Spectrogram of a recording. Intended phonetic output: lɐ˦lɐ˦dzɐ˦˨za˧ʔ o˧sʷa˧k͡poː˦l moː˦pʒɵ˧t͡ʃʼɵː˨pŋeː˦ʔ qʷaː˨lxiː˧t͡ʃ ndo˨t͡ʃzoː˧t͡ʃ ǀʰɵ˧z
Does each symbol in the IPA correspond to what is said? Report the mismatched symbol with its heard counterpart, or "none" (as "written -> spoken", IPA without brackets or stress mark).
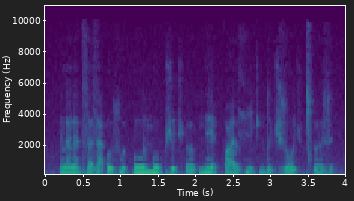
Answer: none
